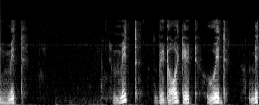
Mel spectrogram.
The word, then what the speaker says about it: mit: तो एक प्रेपोजिशन है myth, pronounce with me myth.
